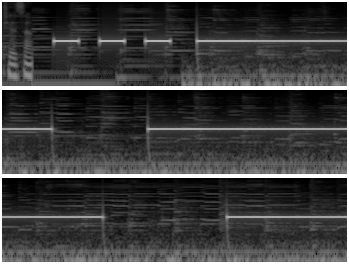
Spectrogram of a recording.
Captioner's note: beeping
